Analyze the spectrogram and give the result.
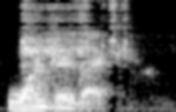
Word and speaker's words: Wunderlich: There is a phrase in German, and it does the German pronunciation of my last name, which is Wunderlich. So you will hear that here. Wunderlich.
